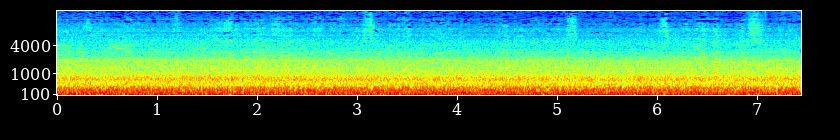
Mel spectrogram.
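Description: Steady low cabin drone of a Boeing 737-800 in cruise, its CFM56-7B turbofan engines and the airflow over the fuselage heard from a window seat inside the cabin.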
